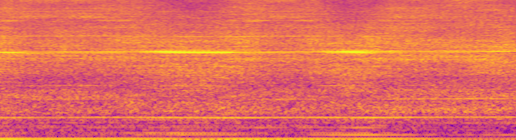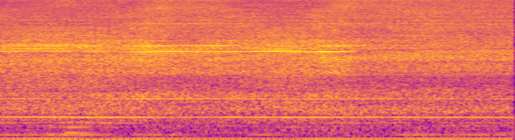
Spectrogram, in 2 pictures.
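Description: Electric dual-action car polishers running steadily while compounding paint, a constant whine over a low hum.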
